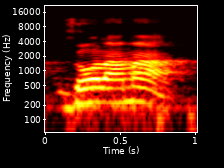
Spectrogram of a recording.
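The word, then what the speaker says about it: ظَلَمَ: Dia di sini domah atau u, sedangkan di sini fathah atau dibacanya a, zolama.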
